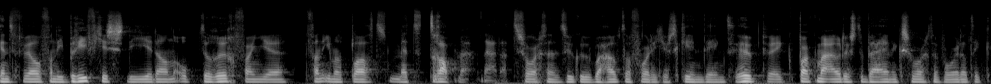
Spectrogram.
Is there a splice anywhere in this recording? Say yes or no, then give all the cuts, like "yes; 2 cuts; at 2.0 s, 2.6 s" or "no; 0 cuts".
yes; 2 cuts; at 2.9 s, 4.8 s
